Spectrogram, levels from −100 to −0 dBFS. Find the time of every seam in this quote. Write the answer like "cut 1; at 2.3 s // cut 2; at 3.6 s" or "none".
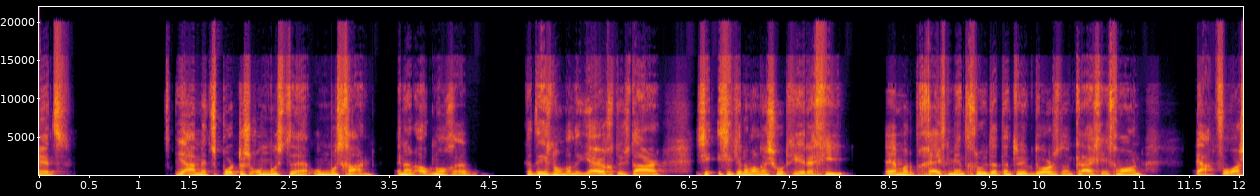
cut 1; at 3.4 s // cut 2; at 4.6 s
